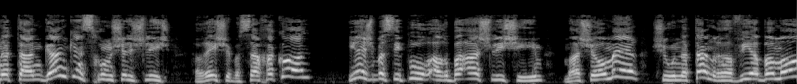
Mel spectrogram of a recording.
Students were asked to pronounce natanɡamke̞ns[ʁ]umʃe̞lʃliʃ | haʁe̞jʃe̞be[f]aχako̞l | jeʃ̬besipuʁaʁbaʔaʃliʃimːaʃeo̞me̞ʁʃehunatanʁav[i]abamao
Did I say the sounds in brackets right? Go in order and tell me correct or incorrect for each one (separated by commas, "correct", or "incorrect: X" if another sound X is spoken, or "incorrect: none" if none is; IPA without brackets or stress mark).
incorrect: χ, incorrect: s, correct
